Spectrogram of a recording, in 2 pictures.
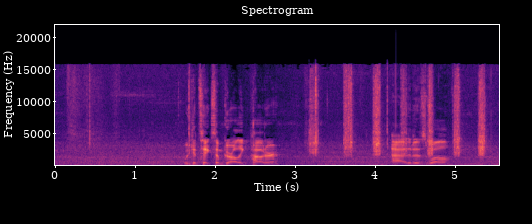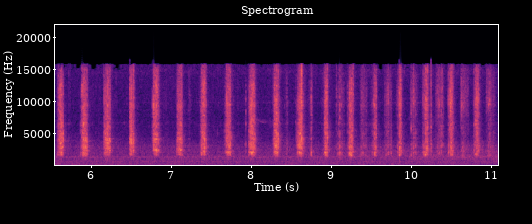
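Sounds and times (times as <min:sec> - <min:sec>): spice grinder rasping: 0:03.1 - 0:11.0.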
